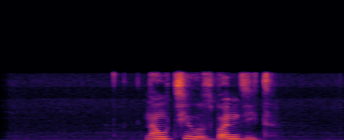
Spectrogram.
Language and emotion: Russian, neutral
